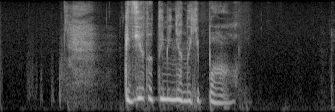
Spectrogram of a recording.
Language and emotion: Russian, angry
